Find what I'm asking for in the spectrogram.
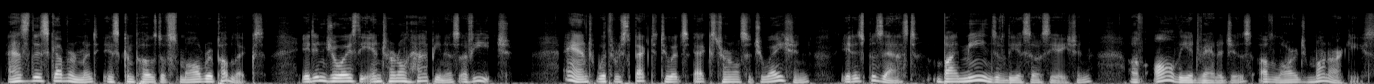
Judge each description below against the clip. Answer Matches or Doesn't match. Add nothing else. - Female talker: Doesn't match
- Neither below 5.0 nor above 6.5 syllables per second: Matches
